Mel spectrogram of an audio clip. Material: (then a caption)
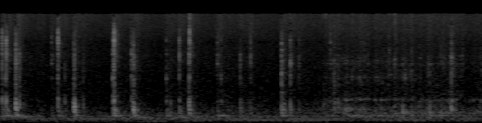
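Glass. Long fingernails on both hands tap and scratch the glass lid and leaded seams of a stained glass box. Sharp, bright, irregular clicks come first, then a softer, continuous scratching with lighter taps near the end, all at a quiet level.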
